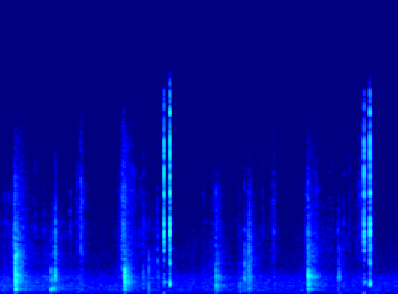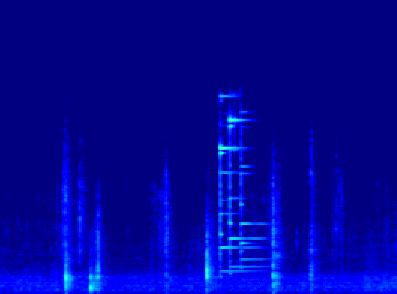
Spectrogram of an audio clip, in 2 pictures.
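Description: A tarot deck being shuffled and handled: irregular soft riffles and taps of the cards, with a few sharp clicks and a brief high ringing clink about eight seconds in.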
